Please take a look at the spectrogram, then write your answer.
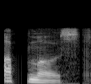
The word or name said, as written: upmost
